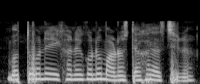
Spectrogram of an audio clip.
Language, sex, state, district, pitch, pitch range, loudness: Bengali, female, West Bengal, Cooch Behar, 225 Hz, 200-235 Hz, -15 LUFS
